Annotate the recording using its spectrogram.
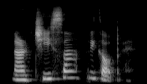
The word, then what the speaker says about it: Narcisa Pricope: A lot of people call me Dr. P, so that's perfectly acceptable, but you would pronounce it Pricope. Narcisa Pricope.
